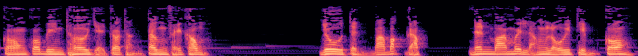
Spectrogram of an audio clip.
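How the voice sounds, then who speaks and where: An actor playing a stern, grieving older father who asks slow, terse questions over faint music. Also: medium pitch, lightly acted. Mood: grave.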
